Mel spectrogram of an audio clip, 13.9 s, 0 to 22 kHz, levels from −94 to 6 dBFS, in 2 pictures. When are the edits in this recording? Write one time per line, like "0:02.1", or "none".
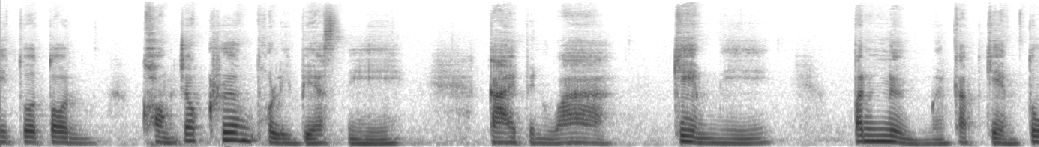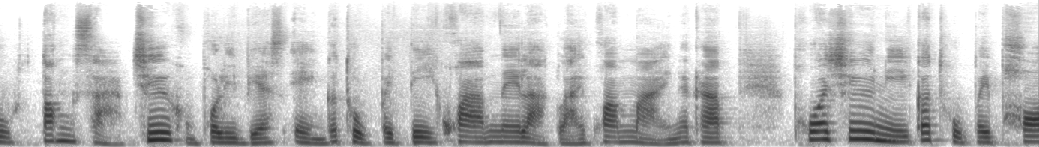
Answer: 0:07.8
